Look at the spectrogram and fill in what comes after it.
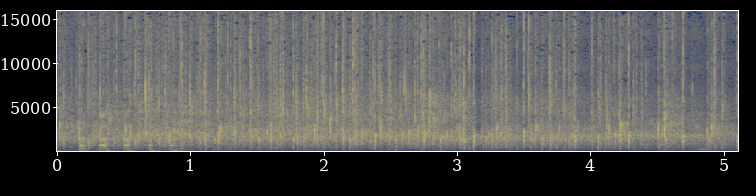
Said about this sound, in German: Klasse. Dein Applaus.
